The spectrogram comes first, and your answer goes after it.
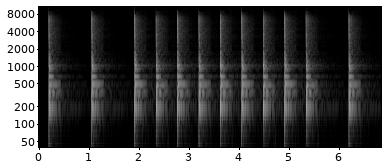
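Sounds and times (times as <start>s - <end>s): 
snare drum rhythm: 1.1s - 5.6s, 6.2s - 6.6s.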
